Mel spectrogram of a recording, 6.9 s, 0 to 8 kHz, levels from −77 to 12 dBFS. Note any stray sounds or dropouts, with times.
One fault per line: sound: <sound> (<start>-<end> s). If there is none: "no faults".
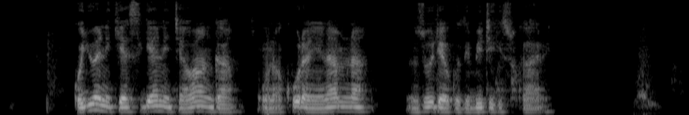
sound: whoosh (6.3-6.6 s)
